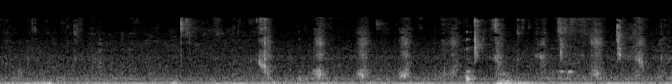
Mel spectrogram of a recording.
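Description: A person chewing rice and chicken, with irregular wet mouth clicks and smacks.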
